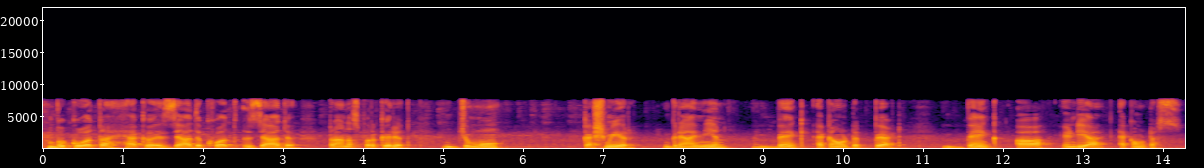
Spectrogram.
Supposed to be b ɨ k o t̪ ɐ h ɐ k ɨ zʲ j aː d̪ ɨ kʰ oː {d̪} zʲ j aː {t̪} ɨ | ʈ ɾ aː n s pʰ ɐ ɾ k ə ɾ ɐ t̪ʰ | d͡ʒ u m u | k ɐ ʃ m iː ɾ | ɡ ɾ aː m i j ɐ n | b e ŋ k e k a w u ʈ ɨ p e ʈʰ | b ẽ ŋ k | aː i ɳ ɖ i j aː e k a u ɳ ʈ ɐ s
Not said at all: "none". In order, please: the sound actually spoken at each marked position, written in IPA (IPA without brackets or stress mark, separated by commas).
t̪, d̪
